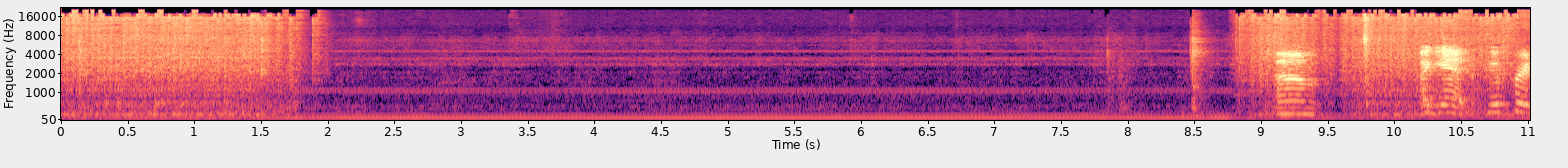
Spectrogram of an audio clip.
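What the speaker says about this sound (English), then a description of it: "And I can chain stitch these so I don't have to chop them all off." A sewing machine runs at a steady hum for about seven seconds, chain stitching fabric pieces for a circle skirt, with talk before and after the stitching.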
